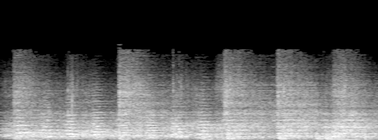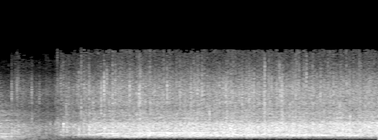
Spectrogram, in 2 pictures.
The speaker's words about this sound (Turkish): Gençlik marşını gençler çaldı, bütün salon eşlik etti. Cumhuriyet ruhuna yakışan unutulmaz konser dakikalarca ayakta alkışlandı.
